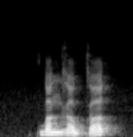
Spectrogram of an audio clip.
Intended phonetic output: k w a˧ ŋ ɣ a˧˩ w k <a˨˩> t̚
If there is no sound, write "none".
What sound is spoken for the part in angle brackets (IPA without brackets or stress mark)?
a˦˥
